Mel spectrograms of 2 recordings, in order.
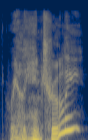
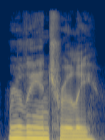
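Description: First: High, rising hopeful question. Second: High start, firm falling confirmation; assuring reply. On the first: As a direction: ask it full of hope. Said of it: "Elmer asked hopefully". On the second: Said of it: "replied Bruno". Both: A narrator's reading.

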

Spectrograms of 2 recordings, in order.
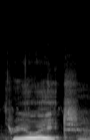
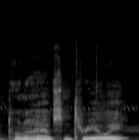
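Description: First: High, squeaky call of "Three oh eight"; squeaky readout. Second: Said in the usual way. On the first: Acted. Spotting ammo on the ground, squeaky high call. Reading ammo label aloud.

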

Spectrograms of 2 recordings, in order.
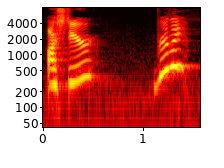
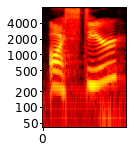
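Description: First: Really leaps much higher and louder; mock outrage, can't believe the word; incredulous disbelief. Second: Incredulous question. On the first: Host mocking the Post's headline, incredulous and louder. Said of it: "He's like". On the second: Real, not acted. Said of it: "Couldn't have written serious".

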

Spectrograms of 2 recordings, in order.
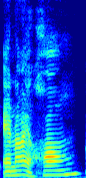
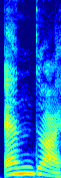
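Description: First: "and" reduced to a light "un"; weakened AND. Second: AND fully sounded with a clear d; over-strong AND. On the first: Teacher modelling the line for learners, weak "and". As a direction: drop the d in "and", glide into I. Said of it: "더 약하게". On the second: Teacher showing learners what to avoid, over-strong "and". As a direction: hit "and" hard before I. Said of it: "하지 말고 더 약하게". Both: Shown as a demonstration.

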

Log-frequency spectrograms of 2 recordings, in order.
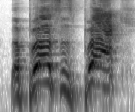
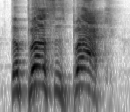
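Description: Both takes have the same delivery.

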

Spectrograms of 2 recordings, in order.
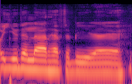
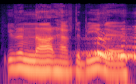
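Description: First: Said in the usual way. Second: Said through a laugh; amused laughing complaint. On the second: Real, not acted. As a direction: laugh while repeating it. Repeats with laughter.

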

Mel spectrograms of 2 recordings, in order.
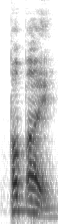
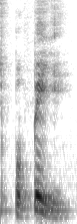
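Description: First: Popeye said POP-eye, loud; English pronunciation. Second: Popeye said the Spanish way, po-PEH-yeh; Spanish pronunciation. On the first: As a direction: punch out Popeye as two syllables, POP-eye. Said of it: "would be the way to pronounce it". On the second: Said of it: "in Spanish it's Popeye". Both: Shown as a demonstration.

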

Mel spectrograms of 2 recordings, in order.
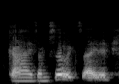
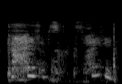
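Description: First: Said in the usual way. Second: Much higher and softer, a tiny squeal; squeaky excited. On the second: Real, not acted. Telling viewers again she's excited, in a squeak. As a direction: squeak it out, bursting with glee. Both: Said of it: "I said that now, like, twelve times".

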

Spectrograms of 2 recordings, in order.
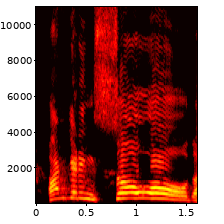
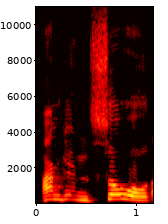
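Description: First: Put-on higher, louder, slow whine on "so old"; hammed-up woe is me; mock self-pity. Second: Said in the usual way. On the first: Shown as a demonstration. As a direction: draw out "I'm getting so old" like a sulking kid. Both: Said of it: "I know, woe is me".

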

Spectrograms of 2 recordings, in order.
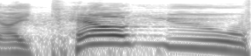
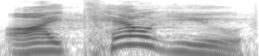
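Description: First: "I tell you" higher, louder and slow, the word "tell" struck hard; raised, slow "I tell you" aimed straight at the Pharisees; emphatic call-out. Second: "I tell you" slow and firm, "tell" stressed but less raised; measured, deliberate "I tell you"; quieter emphatic repeat. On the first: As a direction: call them out with "tell" hit hardest. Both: Retold or imitated. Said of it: "and he points right at them".

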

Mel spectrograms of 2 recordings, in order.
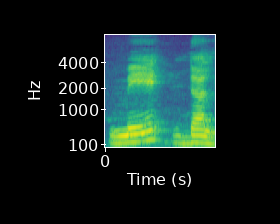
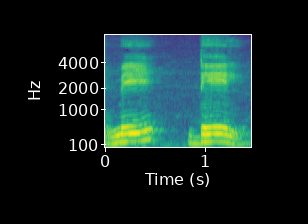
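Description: First: "मे डल" slowly, second vowel a short uh; correct schwa vowel. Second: "मे डेल" slowly, second vowel as long e; wrong E vowel. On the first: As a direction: sound out "मे डल" in two slow parts, ending -dul. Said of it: "तो उच्चारण सही है". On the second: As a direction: sound out "मे डेल" in two slow parts, ending -del. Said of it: "गलत उच्चारण हो जा रहा है". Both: Shown as a demonstration.

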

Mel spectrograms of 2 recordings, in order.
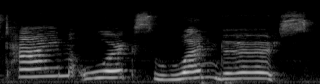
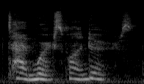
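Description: First: Drawn out very slowly; a slow, deliberate reading of a calendar quote. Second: Soft, breathless whisper; hushed whispered echo of the quote. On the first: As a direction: read it slowly, savouring each word. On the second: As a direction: whisper it back like a secret. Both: Shown as a demonstration.

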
